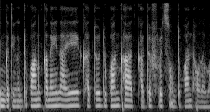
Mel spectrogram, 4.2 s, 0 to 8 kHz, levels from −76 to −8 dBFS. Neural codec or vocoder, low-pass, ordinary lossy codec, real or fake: none; 7.2 kHz; none; real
